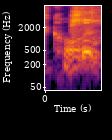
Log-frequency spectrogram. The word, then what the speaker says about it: Corps: Peace Corps. – It's like, corpse. I say the Peace Corps because that's how I first heard it heard it. – Like dead body? – Corp. But it's spelled C-O-R-P-S.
